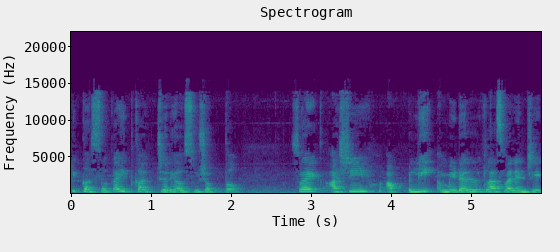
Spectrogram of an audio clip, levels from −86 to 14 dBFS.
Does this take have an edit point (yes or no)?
no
